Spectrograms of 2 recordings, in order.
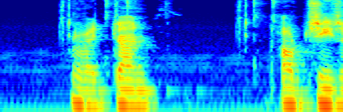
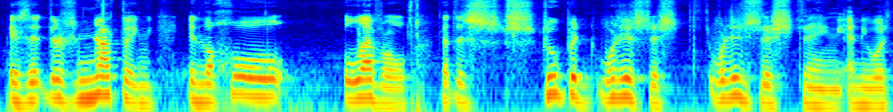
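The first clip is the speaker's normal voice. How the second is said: usual speaking voice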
